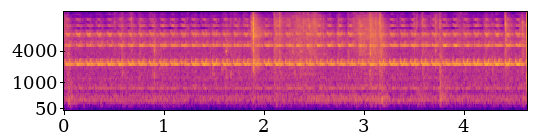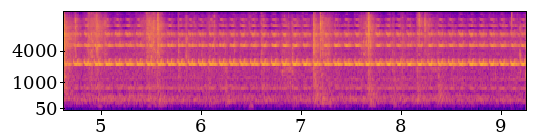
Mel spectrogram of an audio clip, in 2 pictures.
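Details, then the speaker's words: LaCie Biggest FireWire 800 enclosure, no drives, bought as working but won't operate: steady high fan whir pinned at full speed under a fast ticking cycle, not meant to. Cooling fan running at full speed. "that fan is definitely spinning at full speed i don't think it's meant to"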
